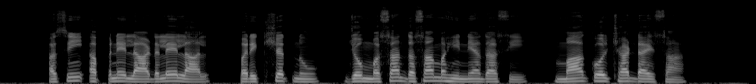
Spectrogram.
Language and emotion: Punjabi, neutral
